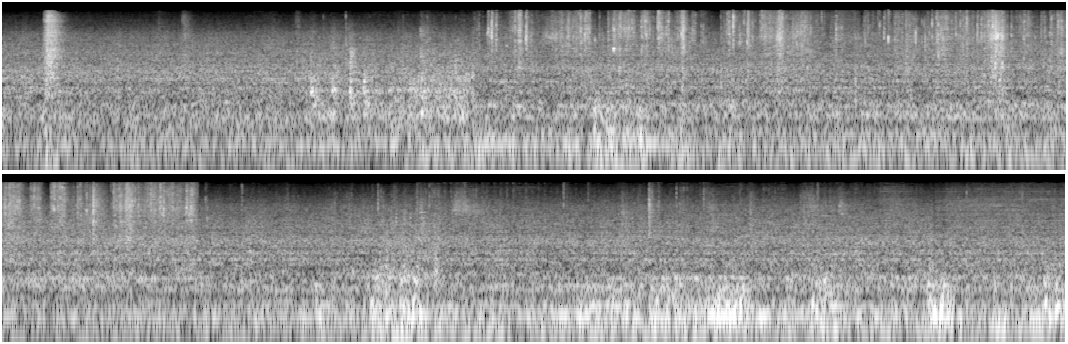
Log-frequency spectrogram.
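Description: Passenger train running, heard from inside the coach as a steady low rumble. From about three and a half to nine and a half seconds in, an aluminium foil sandwich wrapper crinkles in the hands.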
